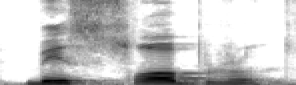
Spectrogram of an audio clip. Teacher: با پر کلکلا ہوگا، یعنی کلکلا اس کی آواز پلٹ کر آئے گی، اور را کو ساکن کر کے موٹا پڑھیں گے۔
